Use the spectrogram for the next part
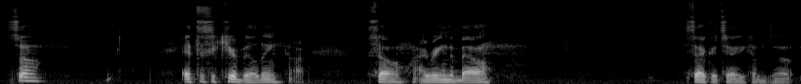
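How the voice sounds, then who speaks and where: A man's voice: lowish voice, lively intonation, slow pace, pauses often, dark tone. A man telling a personal story in a casual way, acting out the dialogue with conversational asides.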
